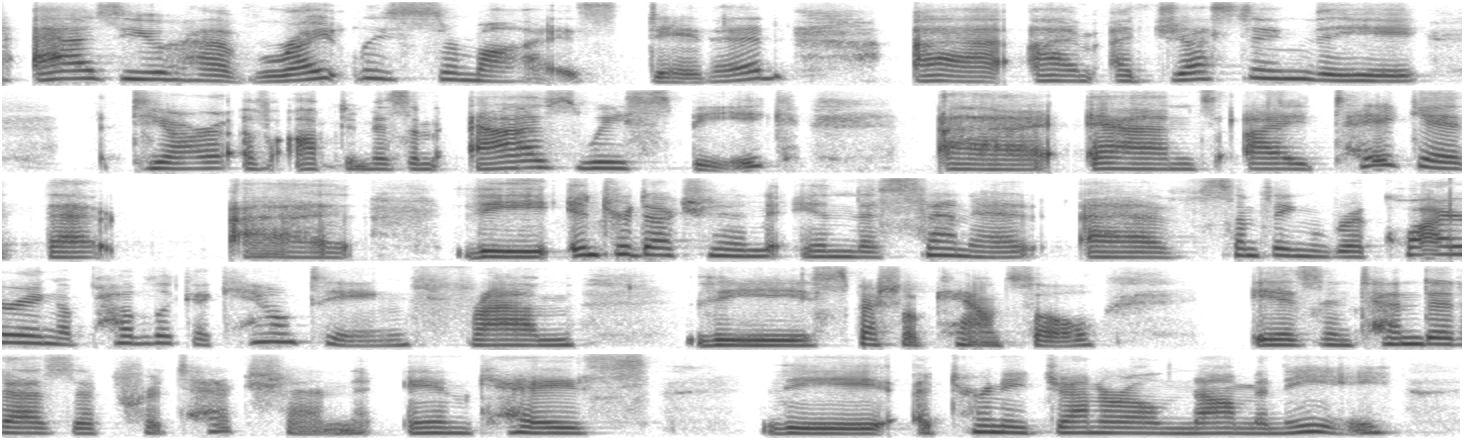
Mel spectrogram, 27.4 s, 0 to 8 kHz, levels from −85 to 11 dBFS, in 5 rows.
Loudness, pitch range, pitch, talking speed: -23 LUFS, 185-245 Hz, 200 Hz, 105 wpm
